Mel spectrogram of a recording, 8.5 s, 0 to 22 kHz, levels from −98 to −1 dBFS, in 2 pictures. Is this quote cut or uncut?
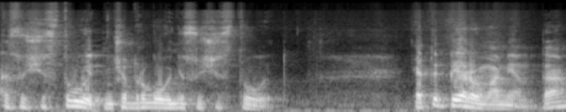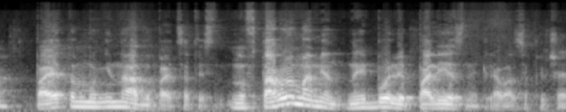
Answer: uncut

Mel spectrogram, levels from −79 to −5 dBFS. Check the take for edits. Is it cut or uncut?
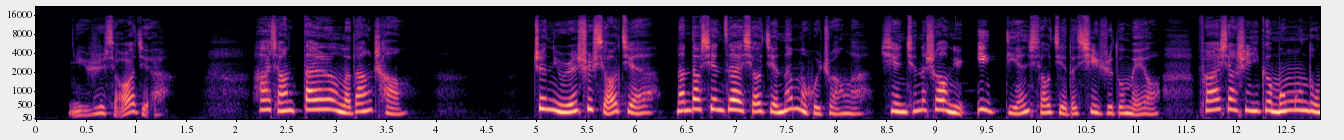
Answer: uncut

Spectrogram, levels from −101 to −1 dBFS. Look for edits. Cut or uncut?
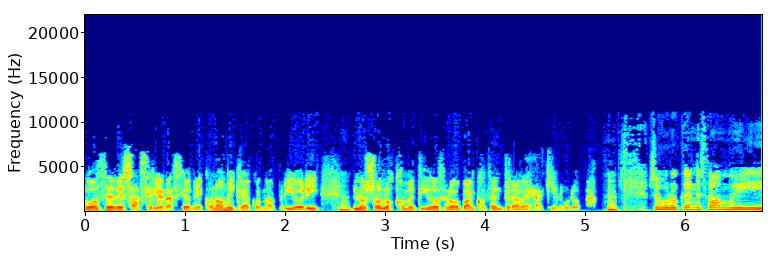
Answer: uncut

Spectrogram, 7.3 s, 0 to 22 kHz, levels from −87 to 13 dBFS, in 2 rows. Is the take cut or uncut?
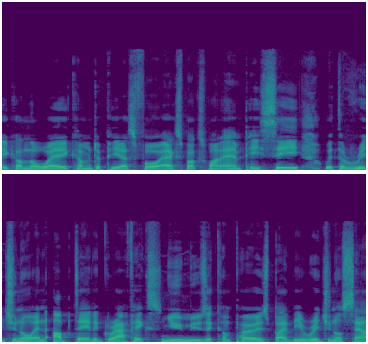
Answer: uncut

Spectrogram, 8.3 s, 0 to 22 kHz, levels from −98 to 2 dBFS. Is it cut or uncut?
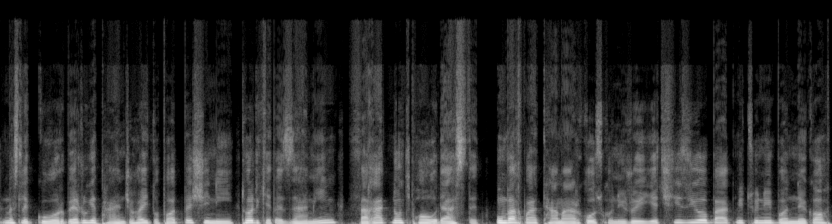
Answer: cut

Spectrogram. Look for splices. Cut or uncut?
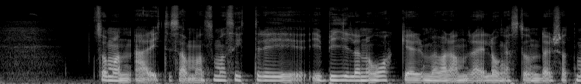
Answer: uncut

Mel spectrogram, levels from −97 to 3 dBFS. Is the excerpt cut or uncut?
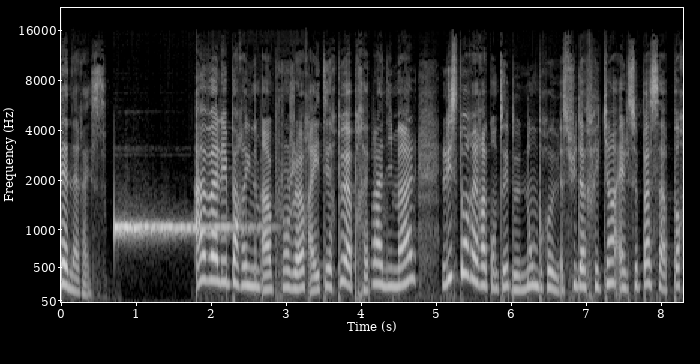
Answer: cut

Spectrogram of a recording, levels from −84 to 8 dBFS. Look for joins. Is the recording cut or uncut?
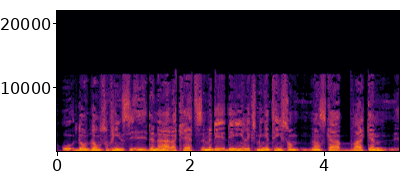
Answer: cut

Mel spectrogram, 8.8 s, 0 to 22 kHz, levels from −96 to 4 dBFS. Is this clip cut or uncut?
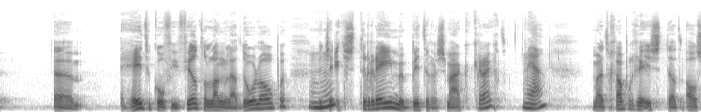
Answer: uncut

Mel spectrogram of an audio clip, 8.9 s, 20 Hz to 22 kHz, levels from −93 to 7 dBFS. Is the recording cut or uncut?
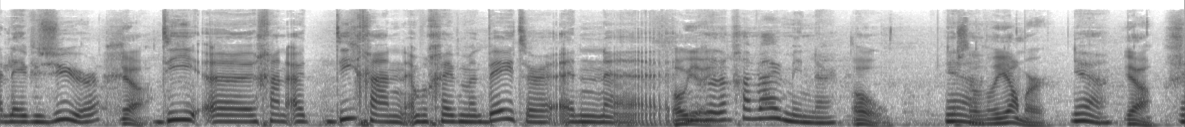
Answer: uncut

